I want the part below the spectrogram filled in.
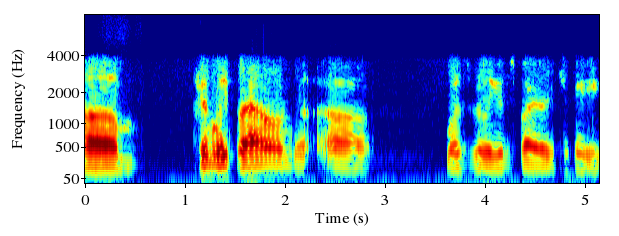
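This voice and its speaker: A man speaks at a very slow pace. His pitch is fairly low. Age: 50s. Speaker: rock singer-songwriter. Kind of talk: casual interview.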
